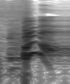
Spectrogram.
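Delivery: high, quick pretend croak; playful high-pitched frog call; frog ribbit. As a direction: imitate a frog's ribbit.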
